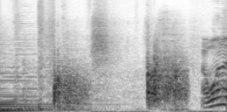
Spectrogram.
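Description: Acoustic guitar music trailing off, then two short knocks of wooden boards being handled and set down, about a second apart.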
